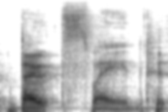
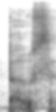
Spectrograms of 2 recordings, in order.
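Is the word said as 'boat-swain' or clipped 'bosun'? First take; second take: boat-swain; bosun. First: It is said in full as boat-swain. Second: It is said clipped as bosun. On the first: "You're such a dork when you say it like that" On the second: "fine, bosun if you want to be fucking about it"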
